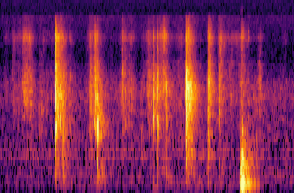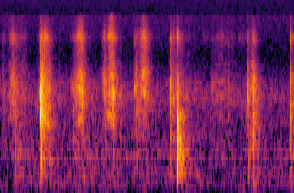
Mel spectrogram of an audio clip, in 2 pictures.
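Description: Tarot cards are shuffled and drawn in a series of crisp, close riffling and flicking bursts, with one sharper slap partway through, all against a quiet background.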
